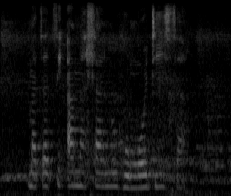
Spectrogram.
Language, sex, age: Southern Sotho, female, 19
